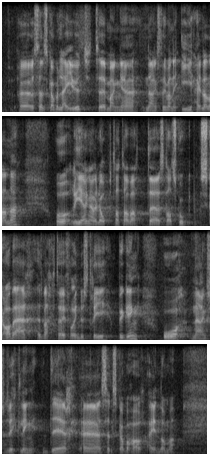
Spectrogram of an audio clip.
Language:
Norwegian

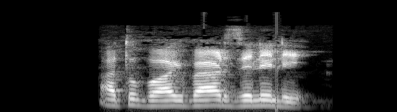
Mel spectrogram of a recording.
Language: Kalkoti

